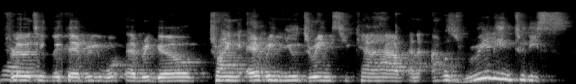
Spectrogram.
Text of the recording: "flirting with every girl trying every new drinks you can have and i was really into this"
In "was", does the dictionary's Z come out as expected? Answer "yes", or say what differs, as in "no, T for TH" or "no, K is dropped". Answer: yes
